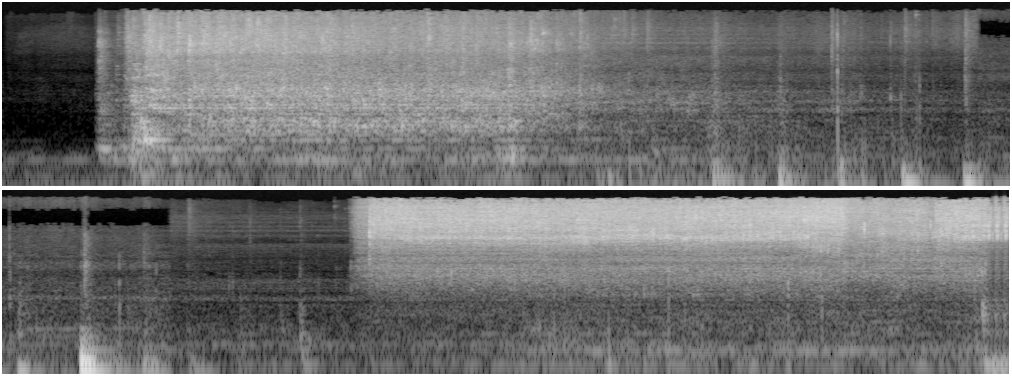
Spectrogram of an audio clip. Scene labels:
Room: lavatory, hallway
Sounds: toilet flushing, footsteps, running water

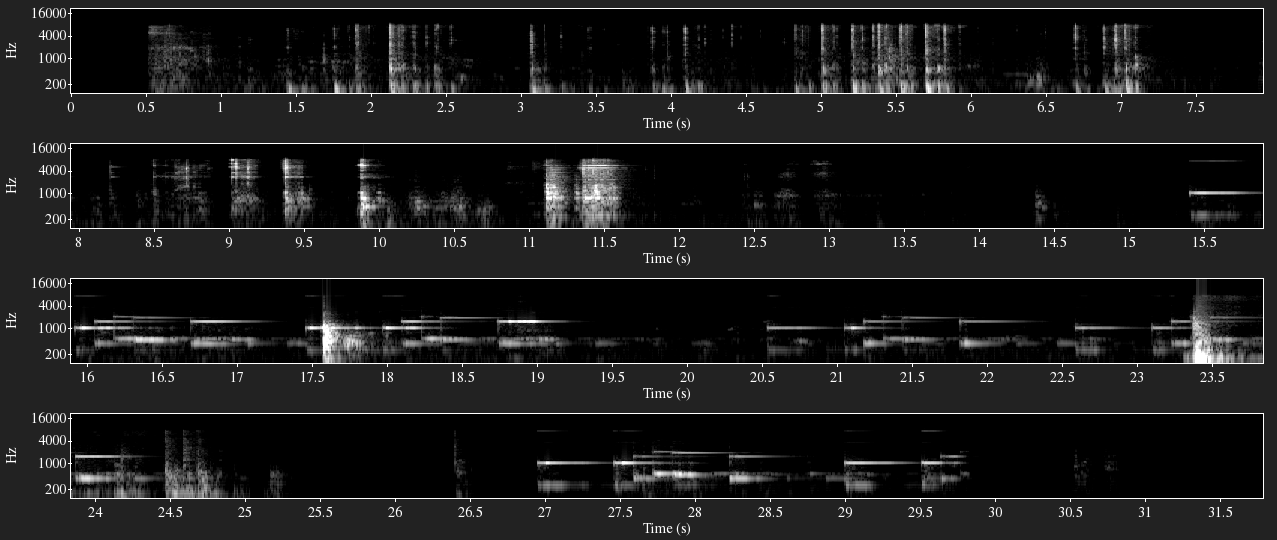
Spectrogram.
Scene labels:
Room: bedroom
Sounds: keyboard typing, cutlery and dishes, phone ringing, window

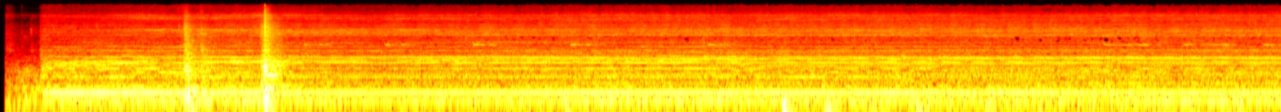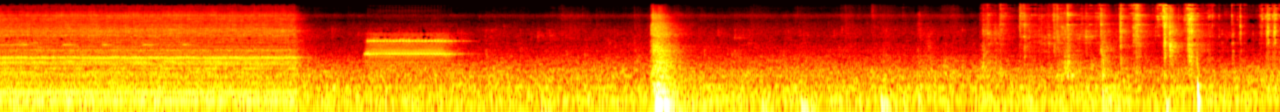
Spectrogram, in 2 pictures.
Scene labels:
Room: kitchen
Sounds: coffee machine, microwave, bell ringing, door, footsteps, keys

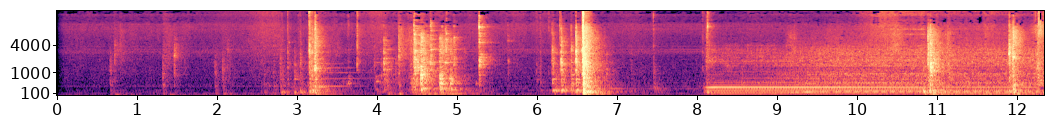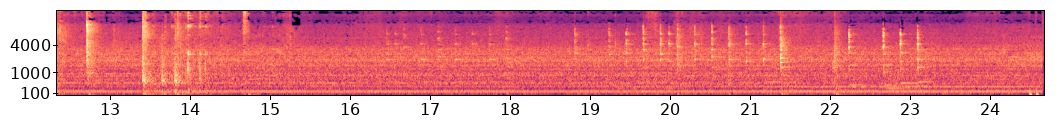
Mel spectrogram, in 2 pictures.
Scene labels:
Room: kitchen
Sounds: footsteps, microwave, window (more than once), phone ringing

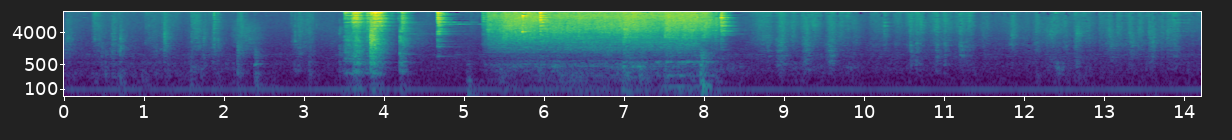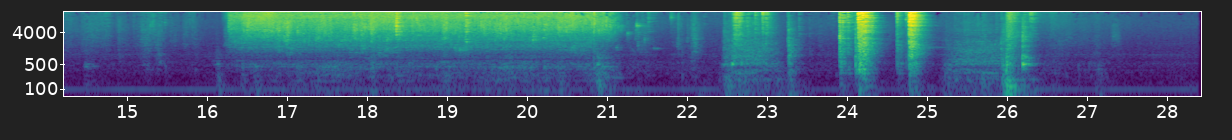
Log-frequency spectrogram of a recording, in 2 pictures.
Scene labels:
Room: kitchen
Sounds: footsteps, cutlery and dishes, running water, wardrobe or drawer (more than once)

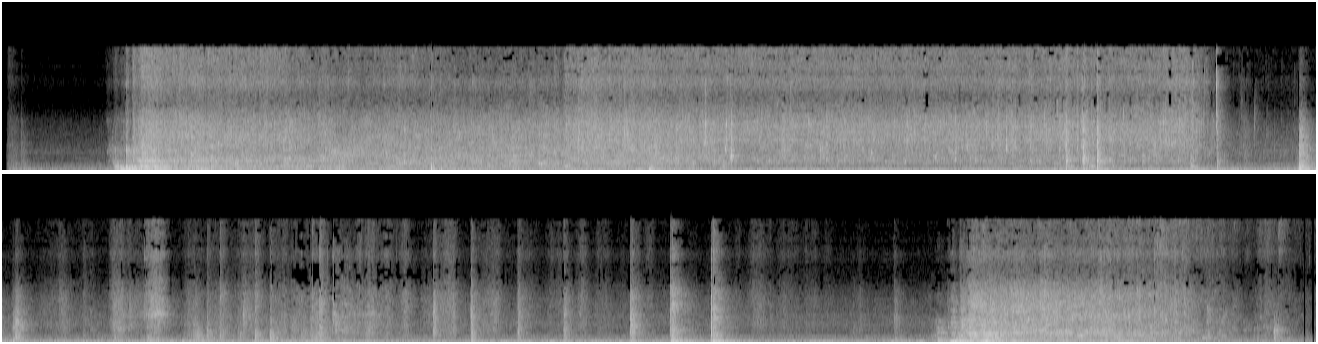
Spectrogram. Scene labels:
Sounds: toilet flushing, running water

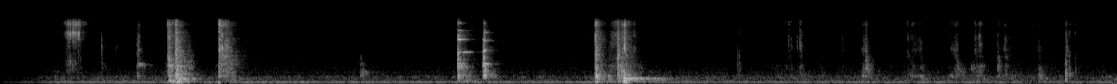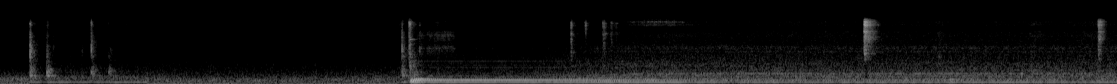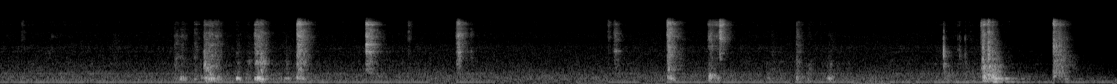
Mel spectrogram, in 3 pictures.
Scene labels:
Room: kitchen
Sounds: microwave, cutlery and dishes

